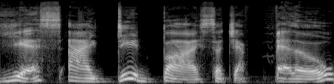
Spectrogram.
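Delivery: rage-filled, angry growling voice. Narrating a novel, voicing Legree answering a man who came to buy back a slave, growling in rage. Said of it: "he growled in rage".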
